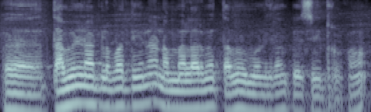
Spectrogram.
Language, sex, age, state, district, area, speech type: Tamil, male, 60+, Tamil Nadu, Sivaganga, urban, spontaneous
